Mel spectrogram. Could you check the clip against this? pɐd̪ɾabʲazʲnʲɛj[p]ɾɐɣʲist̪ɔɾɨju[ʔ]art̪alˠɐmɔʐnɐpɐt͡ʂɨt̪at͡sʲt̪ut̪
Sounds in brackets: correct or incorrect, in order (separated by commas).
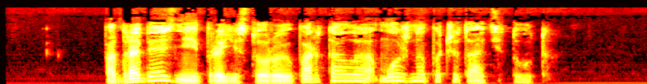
correct, incorrect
